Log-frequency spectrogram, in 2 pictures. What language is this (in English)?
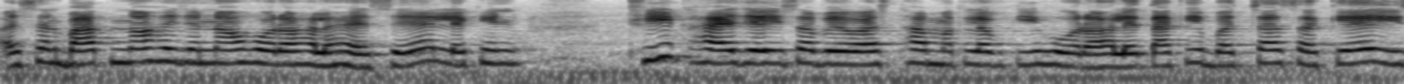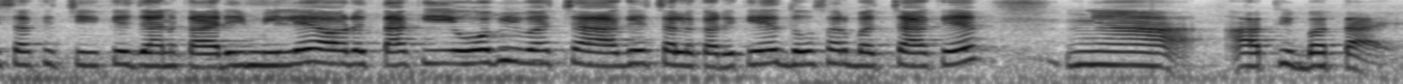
Maithili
